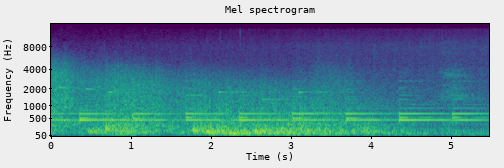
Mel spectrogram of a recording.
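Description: Steady, dense rainfall hisses throughout, with a low rumble like thunder underneath, while soft sustained musical tones change pitch every second or so above the downpour.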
